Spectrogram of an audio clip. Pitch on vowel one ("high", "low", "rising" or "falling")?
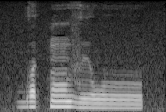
high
